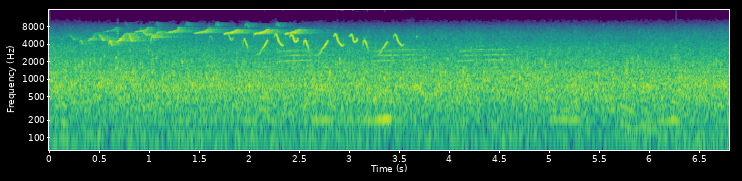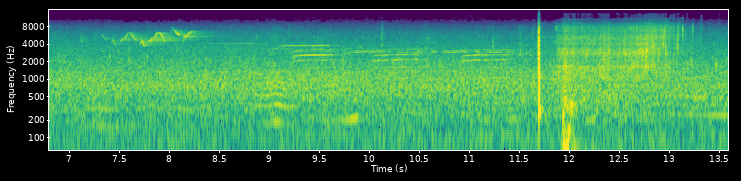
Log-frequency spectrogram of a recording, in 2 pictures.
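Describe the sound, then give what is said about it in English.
One sharp, loud slap of a beaver's tail on the water of a Northwoods wetland pond, followed by a short burst of splashing; birds call faintly earlier, over a steady soft wash of background noise. “There's a beaver watching us right now. That tail smack lets other beavers in the area know that we're here and potentially dangerous.”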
